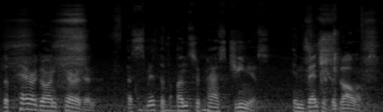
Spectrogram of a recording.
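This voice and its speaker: An actor playing a formal, proud dwarven keeper of history in a fantasy video game, speaking in a solemn, measured way. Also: male voice, on the low side, animated, background noise, lightly acted. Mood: solemn, lecturing.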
